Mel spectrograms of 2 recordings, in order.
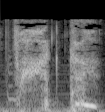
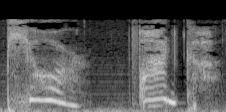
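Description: First: Vodka said with mild surprise, higher and falling; name it as you sniff it; surprised discovery. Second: Pure vodka squeaked very high, vodka falling; shocked realisation. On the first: She sniffs Gladys's glass and names it with mild surprise. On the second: She realises the glass is pure vodka, squeaking very high. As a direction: let the shock leap up. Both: Acted.

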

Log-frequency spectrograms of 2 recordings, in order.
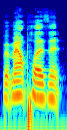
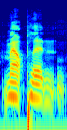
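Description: First: "Mount Pleasant" with a clear z in pleasant; "Mount Pleasant" said the textbook way; standard pronunciation. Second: "Mount Pleasant" slow, pleasant as "pledn" like couldn't; local pronunciation. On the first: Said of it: "not Santa Fe". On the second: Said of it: "Like saying couldn't". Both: Shown as a demonstration.

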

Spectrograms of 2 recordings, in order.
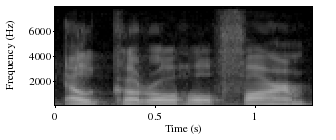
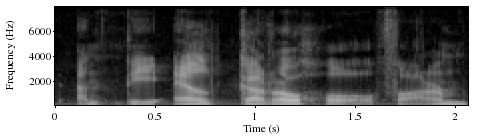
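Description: First: Lightly Spanish-accented name within English. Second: Hammed-up Spanish accent on El Corojo. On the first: Real, not acted. Explaining where the seed was grown, light Spanish accent. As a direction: slip into Spanish pronunciation for El Corojo. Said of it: "Why do I do it with a Spanish accent?". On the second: Shown as a demonstration. Self-mockingly redoing the farm name, exaggerated Spanish accent. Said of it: "do it with a Spanish accent".

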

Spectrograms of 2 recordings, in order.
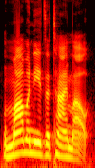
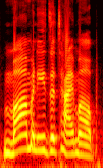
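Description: First: Said in the usual way. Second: Exasperated. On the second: Shown as a demonstration. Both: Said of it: "I know I'm about to lose it".

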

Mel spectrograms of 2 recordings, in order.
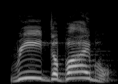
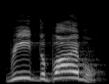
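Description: First: Slow it down and press every word; slow emphatic command. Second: Emphatic command. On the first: Preacher to congregation, slow pressing command. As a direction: Read the Bible, slow, higher, each word weighted. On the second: Preacher urging the congregation, loud emphatic command. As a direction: Read the Bible pushed higher and louder, Bible hit hard. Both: Real, not acted. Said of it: "You have to read the Bible".

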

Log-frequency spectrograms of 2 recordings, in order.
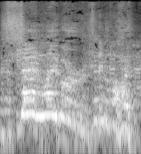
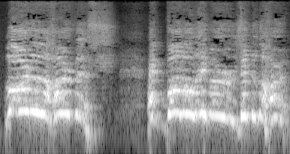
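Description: First: Loud, high cry with a laugh in it; laughing loud prayer. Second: High, loud pleading cry; loud, high desperate prayer; crying out to God. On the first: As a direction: shout the prayer through a chuckle. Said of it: "he didn't say ekbalo". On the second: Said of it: "begins to cry out to God". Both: Retold or imitated.

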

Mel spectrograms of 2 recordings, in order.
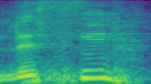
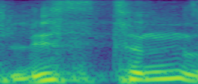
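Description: First: Listen said as English listen, silent t, LISS-n; Listen englisch ausgesprochen wie hören; English word listen. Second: Listen said as the German word for lists, short i and a clear t; Listen wie das deutsche Wort für Listen. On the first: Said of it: "Es heißt nicht Listen". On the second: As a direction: say Listen the German way, LIS-ten. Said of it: "sondern Listen". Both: Shown as a demonstration.

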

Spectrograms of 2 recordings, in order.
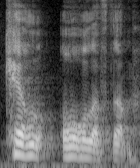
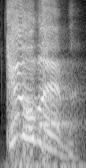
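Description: First: Slower, louder, forceful command; yelled order. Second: All-out high, furious roar; louder roar. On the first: Saul commands his goons, yelled order. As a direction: press the order home, slowly and forcefully. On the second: Saul roars at goons who won't move, louder roar. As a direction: roar the order at the top of your voice. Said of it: "he roars louder". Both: Acted.

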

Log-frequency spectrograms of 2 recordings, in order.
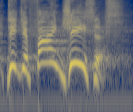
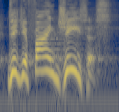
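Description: First: Higher, slow, pressing preacher; a preacher's patience wearing thin; impatient preacher. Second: Said in the usual way. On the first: Retold or imitated. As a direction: lean on FIND, losing patience. Preacher asks again, growing impatient.

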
